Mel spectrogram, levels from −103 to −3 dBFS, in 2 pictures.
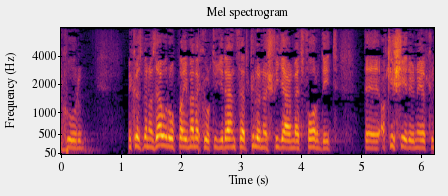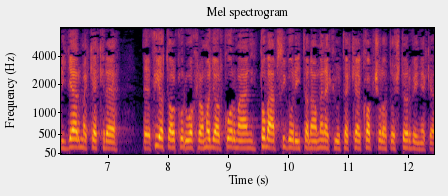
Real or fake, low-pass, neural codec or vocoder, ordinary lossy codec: real; none; none; none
